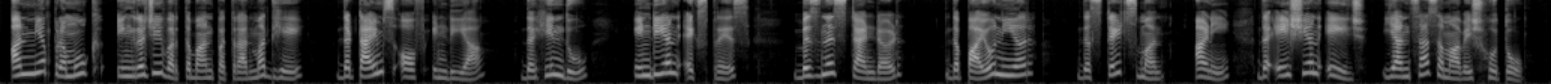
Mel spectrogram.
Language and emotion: Marathi, neutral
